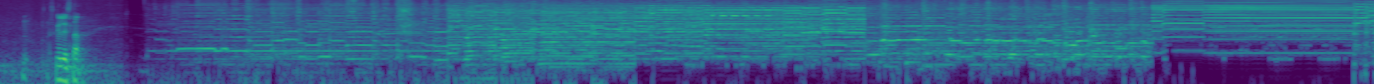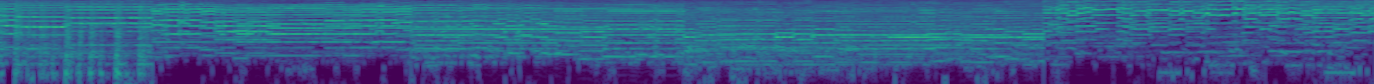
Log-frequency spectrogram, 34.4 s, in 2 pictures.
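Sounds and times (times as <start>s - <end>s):
speech: 0.3s - 1.2s
bagpipe music at a festival: 1.9s - 34.3s.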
